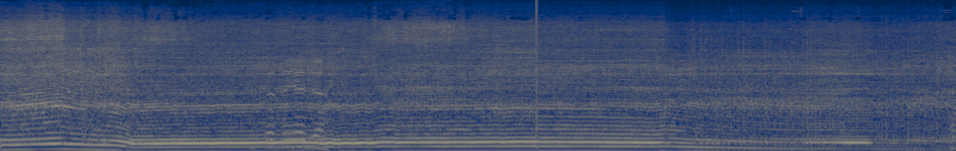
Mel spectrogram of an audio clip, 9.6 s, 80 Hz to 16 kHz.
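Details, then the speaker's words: Suzuki SMX 50 on its first run-in ride after an engine rebuild for a failed con-rod big-end bearing, hot: no power low down, then the revs climb into a resonance; owner considers raising the needle for more fuel; the rear brake disc was also warm. "dobrze nie ma mocy zupełnie z dołu widzicie czek czeka czeka czeka rezonans"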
